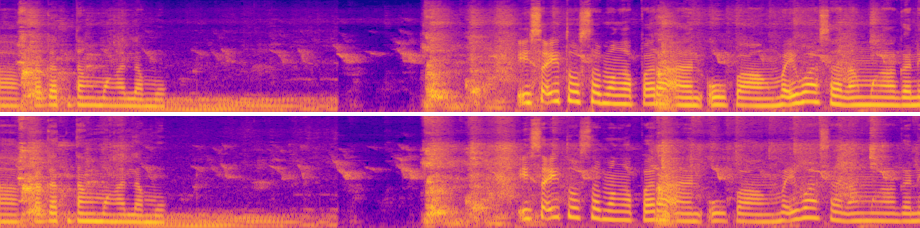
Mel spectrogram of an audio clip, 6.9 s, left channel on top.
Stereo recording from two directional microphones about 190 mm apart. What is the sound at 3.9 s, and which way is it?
Speech, 20° left (ahead or behind).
